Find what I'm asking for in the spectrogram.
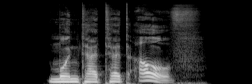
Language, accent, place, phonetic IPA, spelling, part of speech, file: German, Germany, Berlin, [ˌmʊntɐtət ˈaʊ̯f], muntertet auf, verb, De-muntertet auf.ogg
- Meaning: inflection of aufmuntern: 1. second-person plural preterite 2. second-person plural subjunctive II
